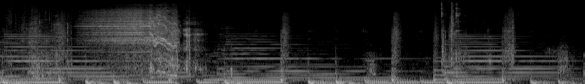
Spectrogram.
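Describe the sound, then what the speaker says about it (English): A drill-driven hole saw bores through pine panelling in a van, a loud, uneven grinding whir broken by catches, stalls and knocks as the saw bites into the wood. "We'll take this and cut that out. Hole saw is a really handy tool."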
